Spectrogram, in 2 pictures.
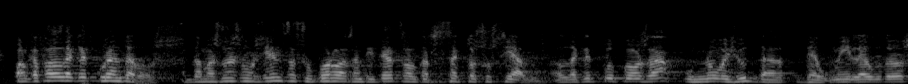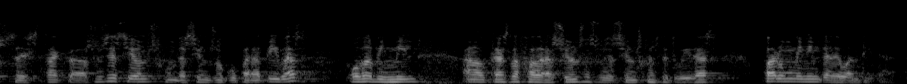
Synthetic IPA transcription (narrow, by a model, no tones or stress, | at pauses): pəlˠkəfaəlˠd̪əkɾɛt̪̚kuɾant̪əðoz | d̪əməzuɾəzuɾʒenzðəsupɔɾələzənt̪it̪ad͡zəlˠt̪ərsesək̚t̪osusialˠəlˠd̪əkɾɛt̪̚pɾupɔzəunːɔwəʒut̪̚d̪əðɛwmilɛwɾosəst̪ɾak̚t̪əðəsusiəsionsfund̪əsionzokupəɾət̪iβ̞əz | oðəβiŋmilənəlˠkazðəfəðəɾəsionzəsusiəsionskunst̪it̪uiðəspəɾumːinimd̪əð̞ɛwənt̪it̪at̪s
